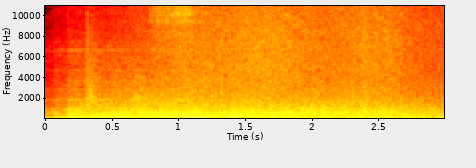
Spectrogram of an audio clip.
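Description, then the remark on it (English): Ocean waves surge and break on a sandy shore in a continuous, roaring wash of surf, loud and steady throughout with no voices, as a killer whale ploughs out of the waves to grab a sea lion resting in the wash. “Suddenly, a shadow looms above the pair, and in slow motion, a whale ploughs out of the waves, grabbing a sea lion in its jaws as it glides.”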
